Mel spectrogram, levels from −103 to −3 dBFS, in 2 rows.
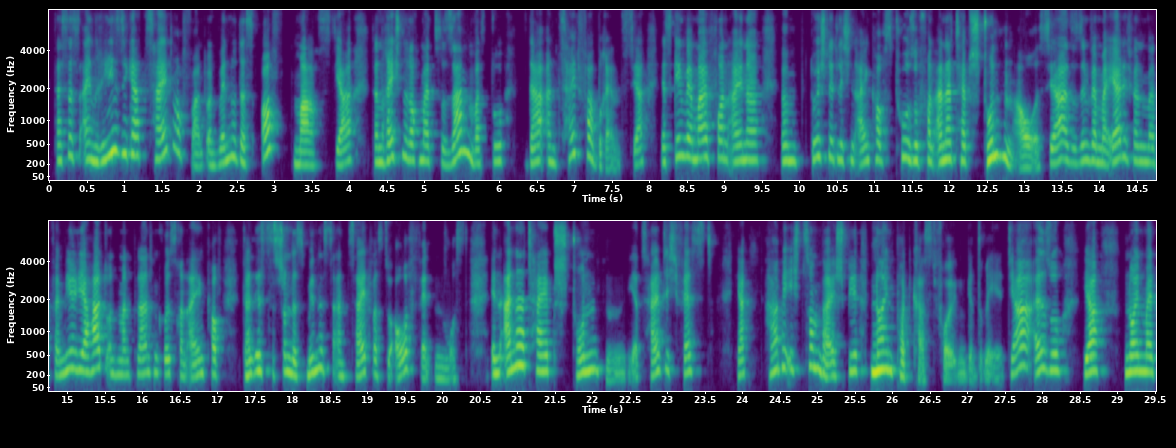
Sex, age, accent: female, 40-59, German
